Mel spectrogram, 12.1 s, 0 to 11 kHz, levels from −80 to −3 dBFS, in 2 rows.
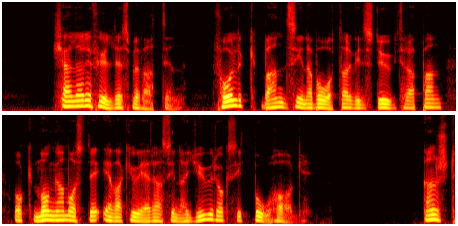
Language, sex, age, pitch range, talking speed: Swedish, male, 60-79, 110-135 Hz, 100 wpm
